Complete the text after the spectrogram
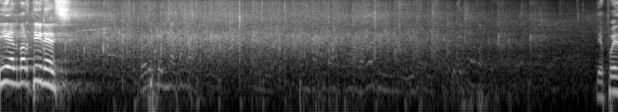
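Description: A crowd applauds and then fades.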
